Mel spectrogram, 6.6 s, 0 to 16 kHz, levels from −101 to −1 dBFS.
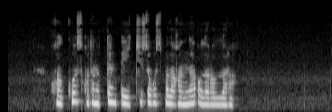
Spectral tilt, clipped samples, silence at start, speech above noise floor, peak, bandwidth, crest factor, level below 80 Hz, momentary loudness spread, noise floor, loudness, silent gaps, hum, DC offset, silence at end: -8 dB/octave; under 0.1%; 1.05 s; 46 dB; -10 dBFS; 9.8 kHz; 18 dB; -74 dBFS; 5 LU; -70 dBFS; -25 LUFS; none; none; under 0.1%; 2 s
